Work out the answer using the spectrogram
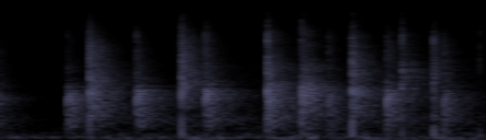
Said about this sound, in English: It's like yeah, it's like the clap starts slow. Yeah. And it's one person. Right. But then eventually yeah. it's everybody starts clapping. Right. They're clapping together.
